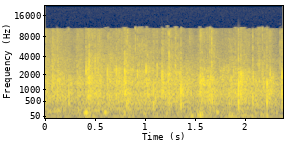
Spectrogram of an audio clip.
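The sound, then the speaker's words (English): Applause from an audience fills the moment, a dense, even patter of many hands clapping at a fairly low level throughout. “Give the man a round of applause.”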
